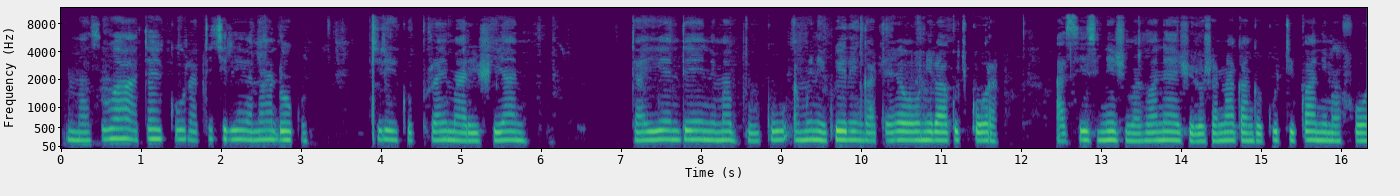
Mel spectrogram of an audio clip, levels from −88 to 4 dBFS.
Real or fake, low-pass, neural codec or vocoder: real; 9.9 kHz; none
